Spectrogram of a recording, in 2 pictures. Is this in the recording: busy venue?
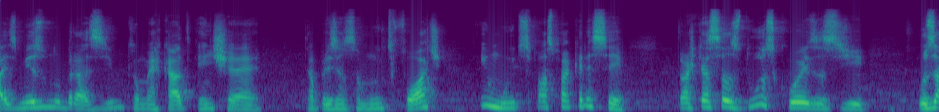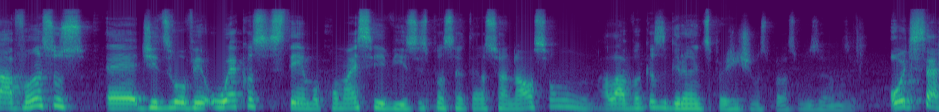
yes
